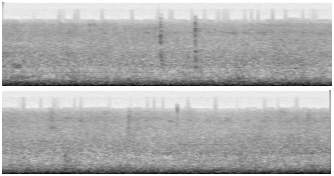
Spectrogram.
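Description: Calico cat purring steadily while being stroked, a continuous low rumble close to the microphone.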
